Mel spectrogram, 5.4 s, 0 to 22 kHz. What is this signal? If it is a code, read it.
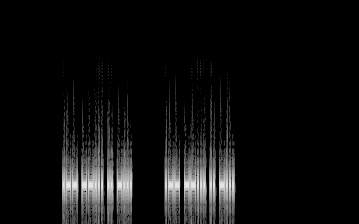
Morse code, heard as a keyed tone, about 51 wpm, 700 Hz. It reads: W7IB W7IB
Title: USA Call Signs - 4 Characters - Repeated 2x - 50wpm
